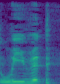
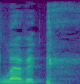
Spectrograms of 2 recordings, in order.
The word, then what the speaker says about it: Levitt: I said leave it, because I don't really hear his name said too much in my day-to-day life, so I just mispronounced his name wrong, and yeah, just want to correct that as Levitt, Joseph Gordon-Levitt, of course.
